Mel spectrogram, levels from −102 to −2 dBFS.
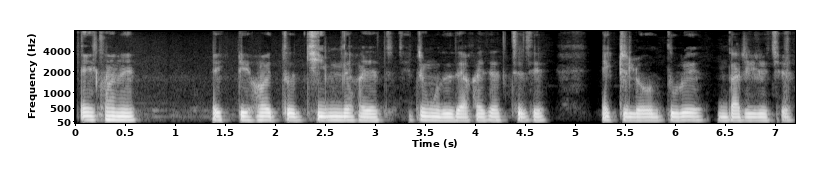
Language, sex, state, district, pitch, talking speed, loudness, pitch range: Bengali, male, West Bengal, Dakshin Dinajpur, 110 Hz, 150 wpm, -16 LUFS, 105-115 Hz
